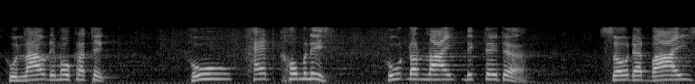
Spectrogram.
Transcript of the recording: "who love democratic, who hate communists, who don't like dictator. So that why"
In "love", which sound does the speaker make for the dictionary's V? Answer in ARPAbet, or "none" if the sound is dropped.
W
